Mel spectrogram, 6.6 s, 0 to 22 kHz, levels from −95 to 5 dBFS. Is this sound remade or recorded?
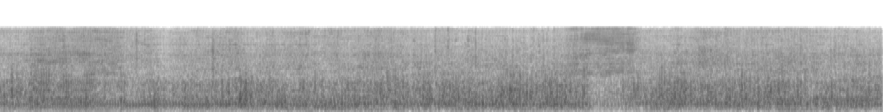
recorded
